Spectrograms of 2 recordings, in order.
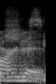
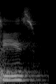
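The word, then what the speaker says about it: Pharnaces: I just don't know how to pronounce any of this Farnaces. – Shit. – Farnaces. – Farnaces. – It's kind of a funny name. – Farnaces? It's like furnaces, but totally with an accent.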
